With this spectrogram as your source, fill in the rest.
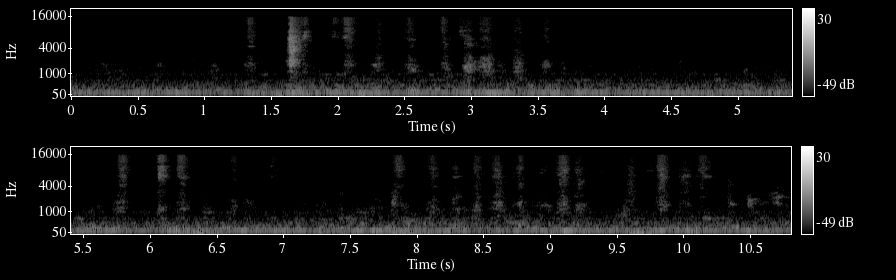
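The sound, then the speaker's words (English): Skin is peeled from a large cucumber in many soft, quick scraping and rasping strokes, faint and irregular over a low steady hum. “Just cutting the ends off, and I'm actually just going to like take the skin off too.”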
